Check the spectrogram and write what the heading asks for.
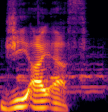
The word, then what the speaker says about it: GIF: Yes, the way it's pronounced is definitely GIF.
